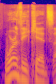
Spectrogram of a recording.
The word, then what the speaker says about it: Worthikids: Worthy Kids.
